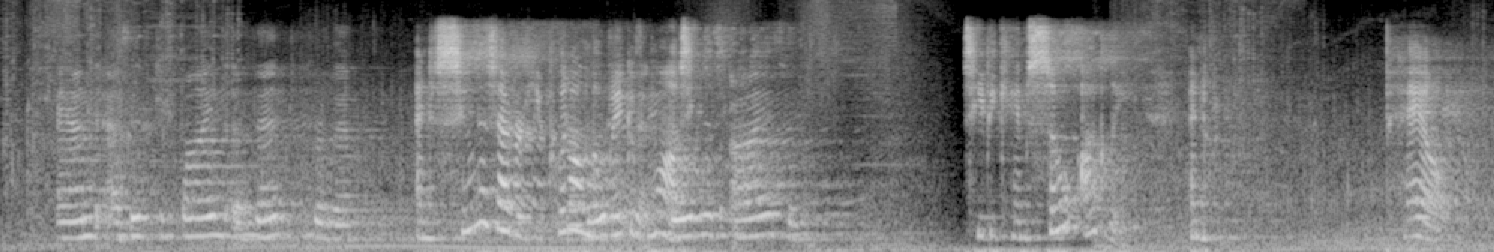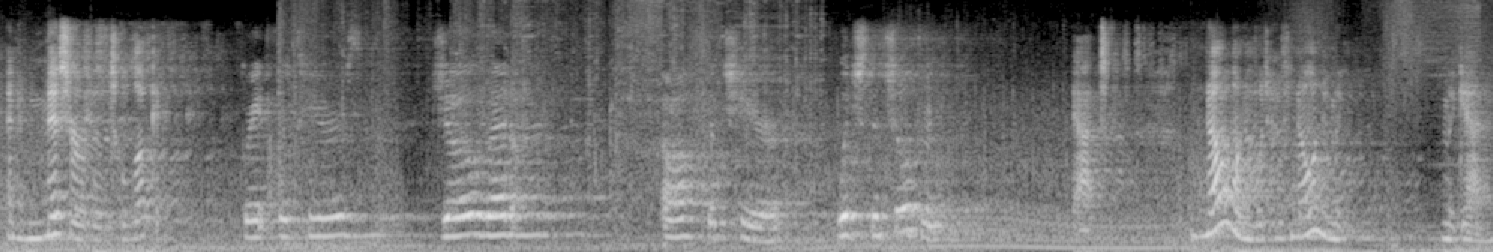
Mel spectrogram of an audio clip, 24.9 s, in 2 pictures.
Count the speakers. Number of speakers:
2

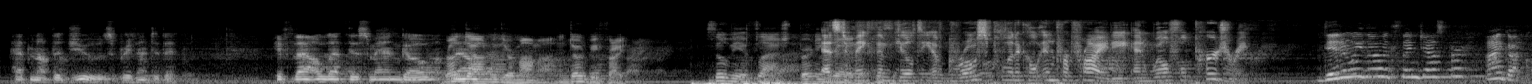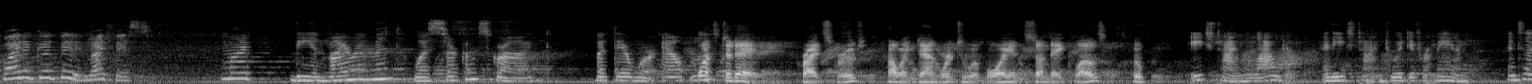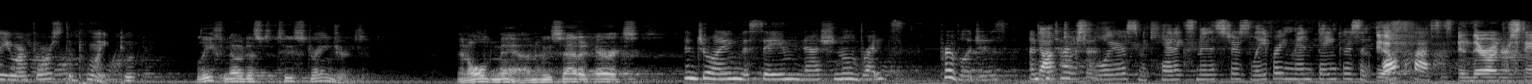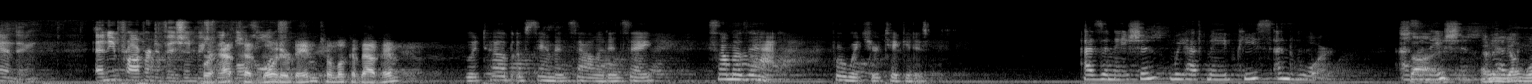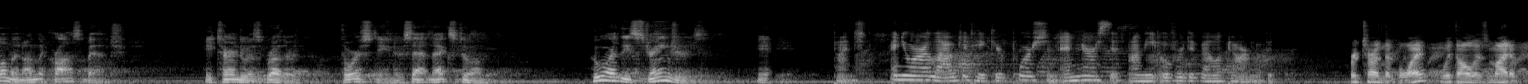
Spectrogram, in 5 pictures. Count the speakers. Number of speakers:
10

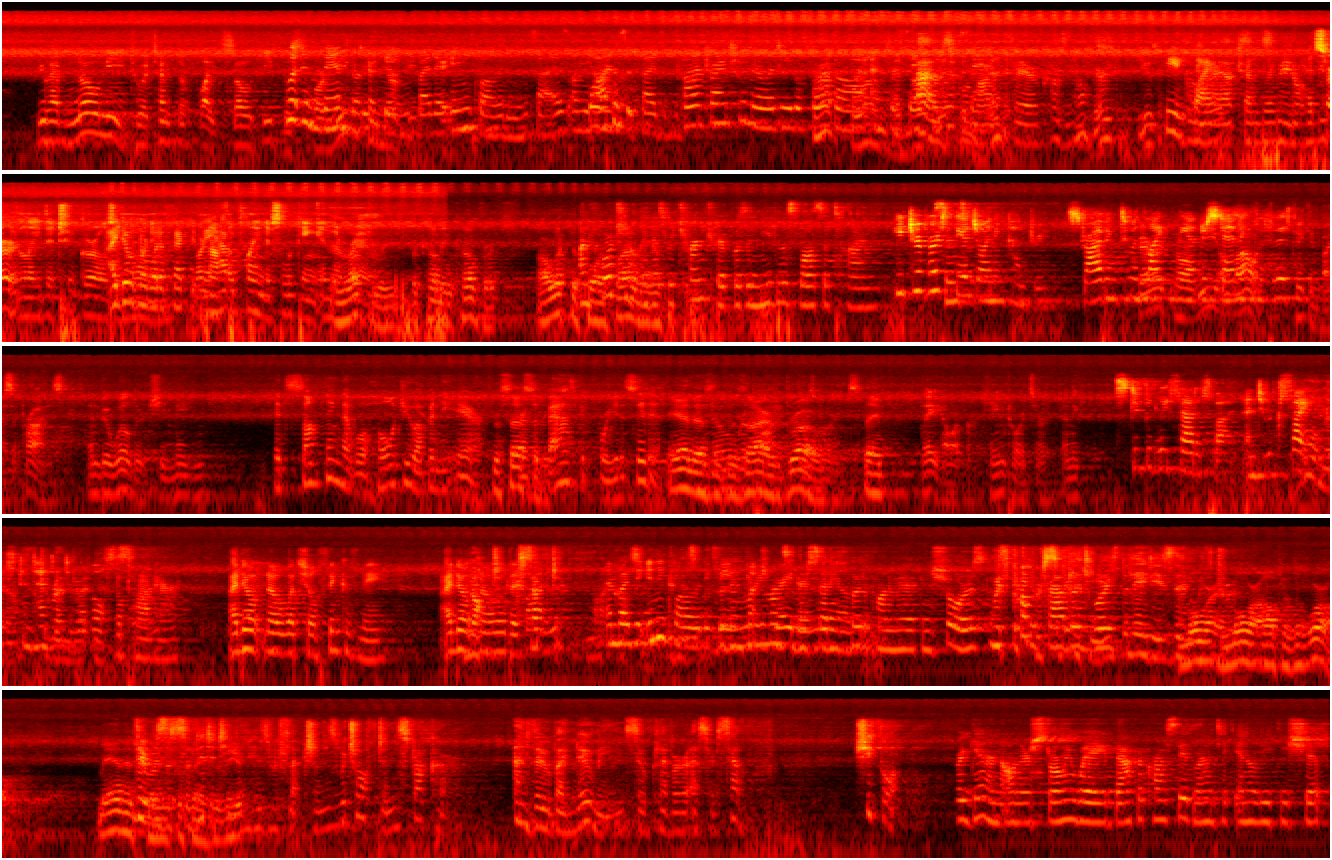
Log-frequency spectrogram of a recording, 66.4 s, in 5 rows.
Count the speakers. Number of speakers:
10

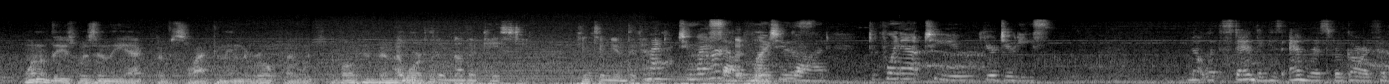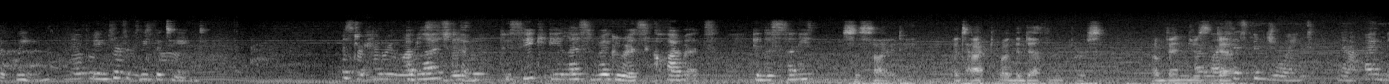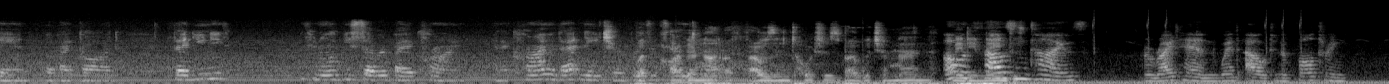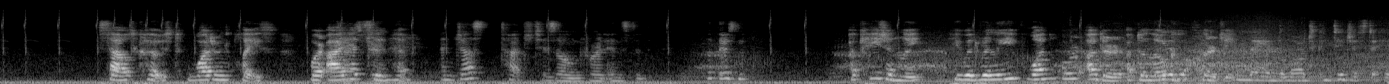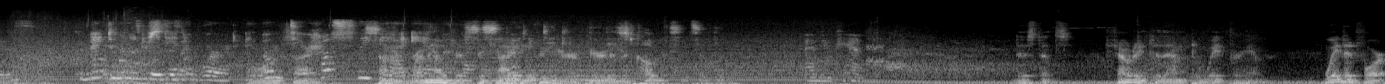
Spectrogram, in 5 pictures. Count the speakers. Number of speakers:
7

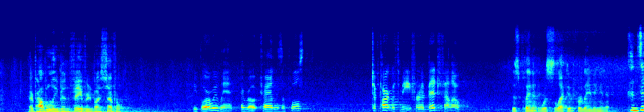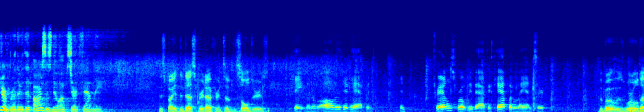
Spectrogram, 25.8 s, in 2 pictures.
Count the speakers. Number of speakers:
6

